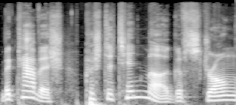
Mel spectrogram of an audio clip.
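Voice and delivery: plain reading voice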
